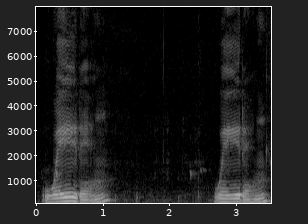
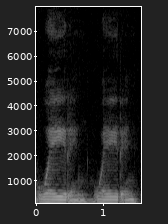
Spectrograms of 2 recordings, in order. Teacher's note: There's no stop. The flow of air keeps going. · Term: flapped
